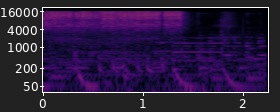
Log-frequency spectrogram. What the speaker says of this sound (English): You will wanna get some cooking spray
